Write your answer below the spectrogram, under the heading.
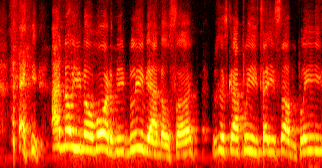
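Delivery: put-on sarcastic begging tone. Retelling how they talk to their son: imitating own sarcastic pleading. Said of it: "you hit him with the sarcasm".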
